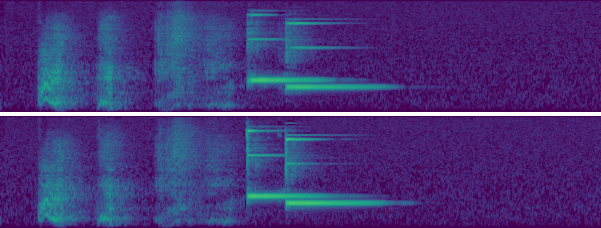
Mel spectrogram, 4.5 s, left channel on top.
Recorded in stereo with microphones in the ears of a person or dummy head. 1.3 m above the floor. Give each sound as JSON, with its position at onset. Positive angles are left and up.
{"t": 0.3, "sound": "a zipper", "side_deg": 10, "distance_m": 0.6}
{"t": 1.9, "sound": "a doorbell", "side_deg": -40, "distance_m": 1.7}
